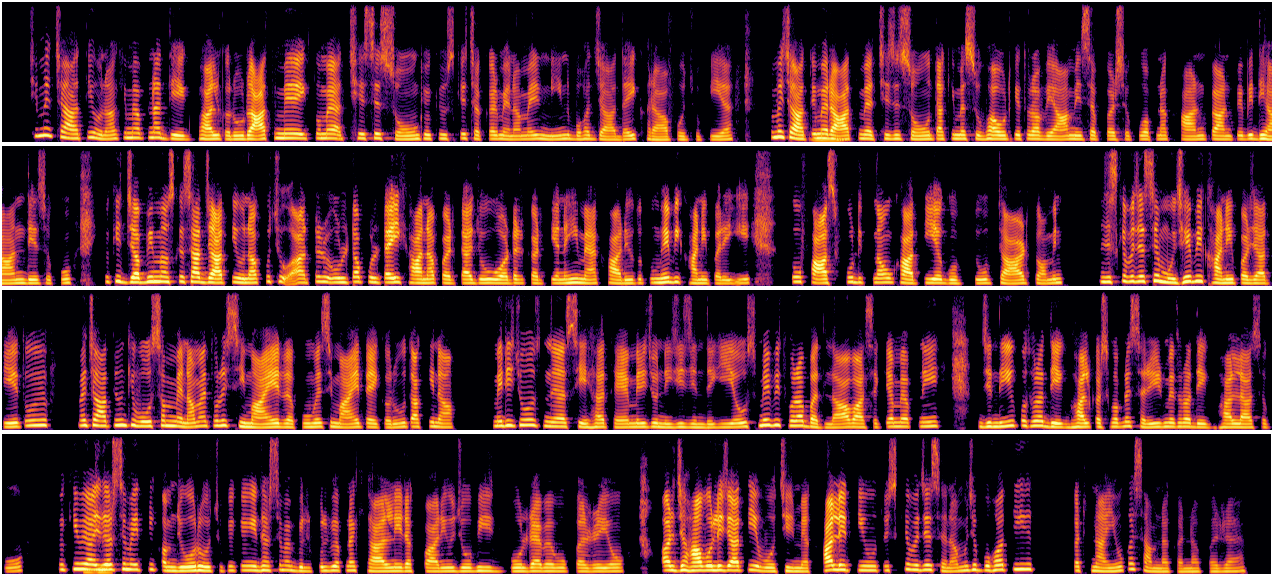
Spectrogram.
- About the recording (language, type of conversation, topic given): Hindi, advice, दोस्ती में बिना बुरा लगे सीमाएँ कैसे तय करूँ और अपनी आत्म-देखभाल कैसे करूँ?
- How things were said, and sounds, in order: "ख़राब" said as "खराफ़"; other background noise; in English: "ऑर्डर"; in English: "फ़ास्ट फूड"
